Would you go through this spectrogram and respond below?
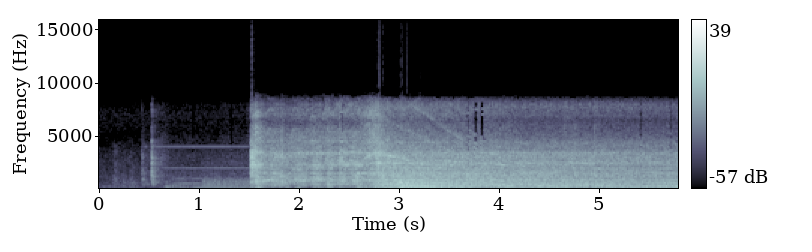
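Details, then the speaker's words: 1999 BMW 540i E39, used M62TU V8, first start after timing chain guide and tensioner replacement, no fan or shroud yet, oil with ATF/Marvel Mystery Oil: short crank, clean catch, smooth even idle. "So far, so good. She's sounding good."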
